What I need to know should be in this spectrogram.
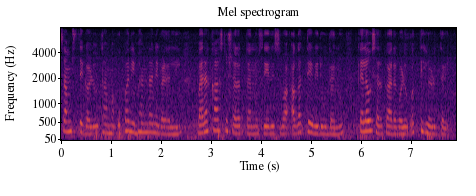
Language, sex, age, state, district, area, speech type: Kannada, female, 18-30, Karnataka, Udupi, rural, read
